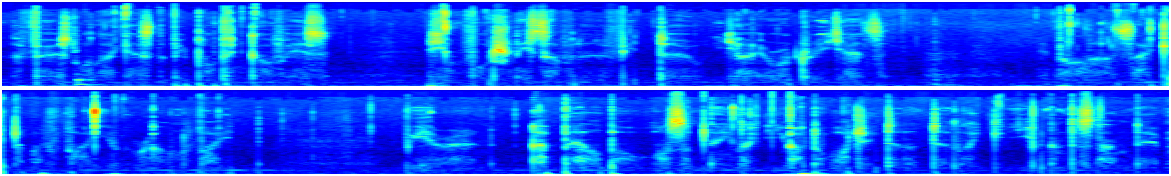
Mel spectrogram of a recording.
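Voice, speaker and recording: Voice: a little fast, poor audio. Asmr host whispering the whole time, chatty casual sports commentary. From United Kingdom. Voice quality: whispered, unvoiced. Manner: casual, conversational. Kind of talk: ASMR fight preview commentary.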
